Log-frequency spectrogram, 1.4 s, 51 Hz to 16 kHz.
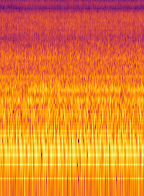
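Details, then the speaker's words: $300 Lexus LS400 running with the cam sensor unplugged: loud, steady, even idle with no misses; runs well only without the cam sensor, and with it connected it won't run, sensor suspected faulty. "I mean, listen to this thing run. It It runs great. The only problem is I don't have the damn cam sensor installed and if I hook it up, the car doesn't want to run anymore."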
